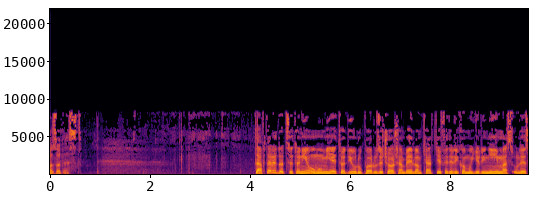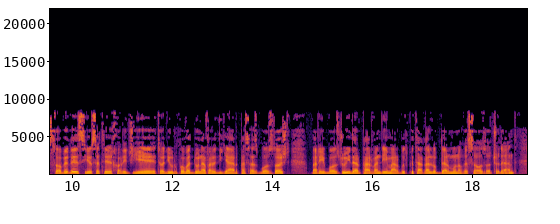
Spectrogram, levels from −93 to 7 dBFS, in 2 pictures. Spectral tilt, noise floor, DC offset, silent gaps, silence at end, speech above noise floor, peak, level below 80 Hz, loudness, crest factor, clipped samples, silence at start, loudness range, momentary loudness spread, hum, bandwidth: -5 dB/octave; -54 dBFS; under 0.1%; none; 0 s; 35 dB; 0 dBFS; -46 dBFS; -19 LUFS; 20 dB; under 0.1%; 0 s; 4 LU; 6 LU; none; 8.8 kHz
